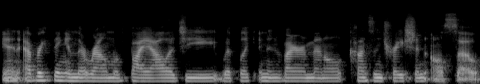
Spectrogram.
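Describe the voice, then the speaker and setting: A woman speaks at a fairly low pitch. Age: 20s. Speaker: college student and environmental club leader. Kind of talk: presentation over video call. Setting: video call. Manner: hesitant, frequent ums.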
